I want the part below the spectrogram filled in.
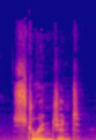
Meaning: Strict; binding strongly; making strict requirements; restrictive; rigid; severe
- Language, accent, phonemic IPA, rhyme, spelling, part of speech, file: English, US, /ˈstɹɪn.d͡ʒənt/, -ɪnd͡ʒənt, stringent, adjective, En-us-stringent.ogg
